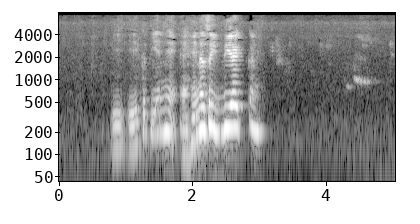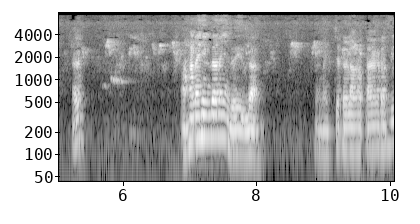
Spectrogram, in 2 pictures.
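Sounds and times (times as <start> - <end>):
hiss: 0.0 - 10.0
speech: 0.8 - 3.2, 5.2 - 5.5, 6.9 - 8.2, 8.9 - 10.0
bird calling outdoors: 2.0 - 10.0.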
